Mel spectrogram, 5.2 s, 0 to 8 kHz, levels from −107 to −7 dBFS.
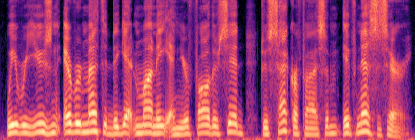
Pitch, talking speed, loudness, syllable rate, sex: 150 Hz, 195 wpm, -18 LUFS, 6.3 syllables/s, male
